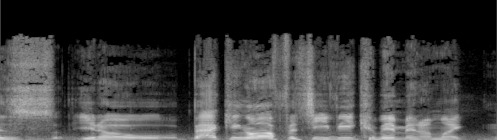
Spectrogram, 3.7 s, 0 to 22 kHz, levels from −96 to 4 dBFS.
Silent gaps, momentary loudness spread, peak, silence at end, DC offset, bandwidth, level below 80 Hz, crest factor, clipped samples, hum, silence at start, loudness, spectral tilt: none; 9 LU; -2 dBFS; 0 s; under 0.1%; 17 kHz; -66 dBFS; 20 dB; under 0.1%; none; 0 s; -21 LUFS; -3 dB/octave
